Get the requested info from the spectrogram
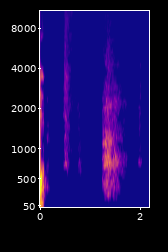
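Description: A person breathing between sentences: a faint short breath about half a second in, then a longer, louder exhale like a sigh a little past one second.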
